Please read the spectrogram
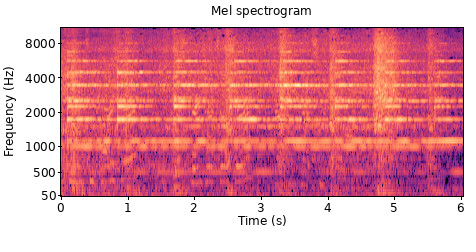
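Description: Steam locomotive's bell ringing at an even pace, struck a little faster than once a second, over the low rumble of the approaching train.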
